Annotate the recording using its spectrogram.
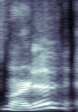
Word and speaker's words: Marta: My name's Marta, and you did a beautiful job of pronouncing it.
